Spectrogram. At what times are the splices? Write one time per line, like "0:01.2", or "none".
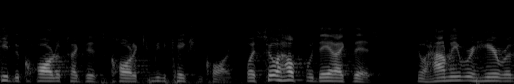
0:02.4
